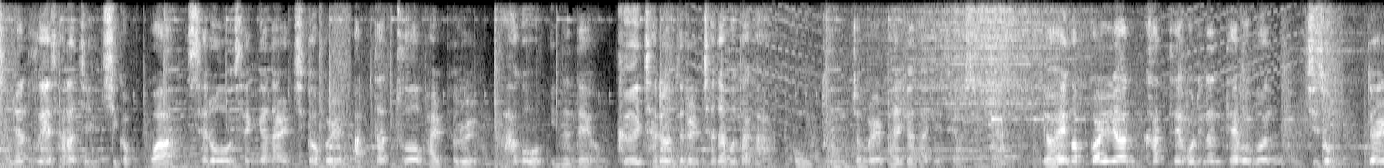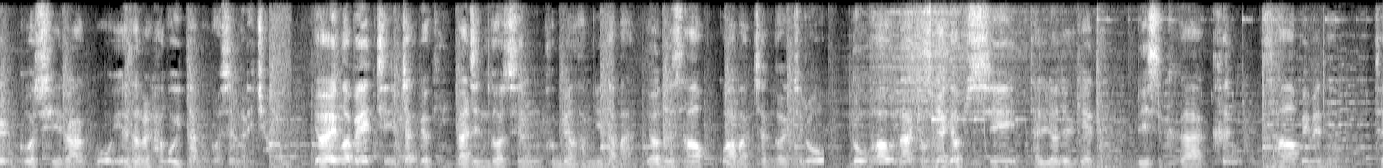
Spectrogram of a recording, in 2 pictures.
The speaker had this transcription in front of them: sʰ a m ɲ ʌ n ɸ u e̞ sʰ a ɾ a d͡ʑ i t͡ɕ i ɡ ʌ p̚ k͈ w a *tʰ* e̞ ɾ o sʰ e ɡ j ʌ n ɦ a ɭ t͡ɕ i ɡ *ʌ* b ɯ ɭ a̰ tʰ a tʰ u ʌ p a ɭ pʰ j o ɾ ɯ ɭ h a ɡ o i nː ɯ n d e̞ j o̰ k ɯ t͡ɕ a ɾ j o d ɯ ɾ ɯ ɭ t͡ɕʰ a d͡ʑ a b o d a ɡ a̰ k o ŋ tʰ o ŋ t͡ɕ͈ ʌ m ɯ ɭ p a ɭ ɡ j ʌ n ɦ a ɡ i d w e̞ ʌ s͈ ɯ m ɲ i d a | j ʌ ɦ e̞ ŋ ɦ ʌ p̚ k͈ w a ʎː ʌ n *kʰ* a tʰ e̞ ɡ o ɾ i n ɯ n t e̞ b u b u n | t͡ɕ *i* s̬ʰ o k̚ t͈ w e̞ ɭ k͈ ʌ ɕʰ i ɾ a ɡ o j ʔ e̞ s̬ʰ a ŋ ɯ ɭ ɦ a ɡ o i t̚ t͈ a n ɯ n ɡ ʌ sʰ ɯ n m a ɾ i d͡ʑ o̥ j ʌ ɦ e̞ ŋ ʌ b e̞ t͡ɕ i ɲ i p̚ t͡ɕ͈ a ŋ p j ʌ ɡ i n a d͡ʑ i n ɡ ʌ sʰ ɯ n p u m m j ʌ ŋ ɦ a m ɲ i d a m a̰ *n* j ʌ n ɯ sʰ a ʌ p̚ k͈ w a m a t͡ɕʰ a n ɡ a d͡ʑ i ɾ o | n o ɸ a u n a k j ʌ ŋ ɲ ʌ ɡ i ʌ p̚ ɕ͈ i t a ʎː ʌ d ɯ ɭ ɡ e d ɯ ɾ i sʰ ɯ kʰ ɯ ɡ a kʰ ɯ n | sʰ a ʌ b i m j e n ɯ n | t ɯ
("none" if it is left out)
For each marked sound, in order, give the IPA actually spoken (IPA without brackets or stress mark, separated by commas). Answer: sʰ, ʌ, kʰ, i, n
